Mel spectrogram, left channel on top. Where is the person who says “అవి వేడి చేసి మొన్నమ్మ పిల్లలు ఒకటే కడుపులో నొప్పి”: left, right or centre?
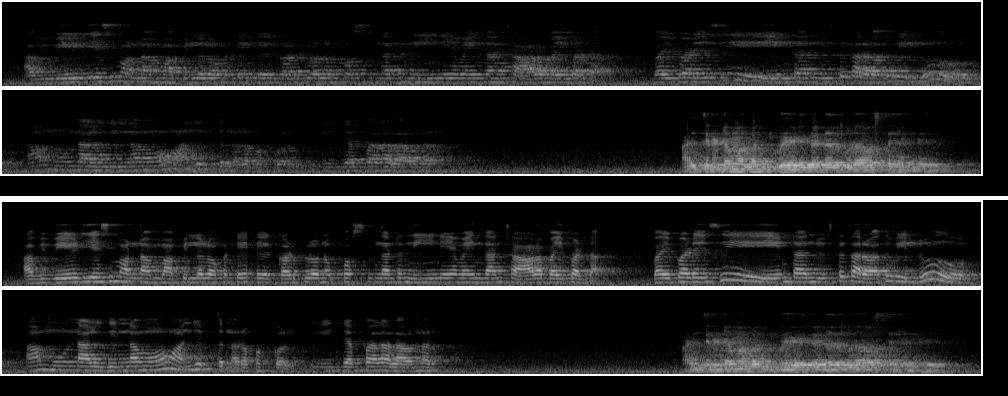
Right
